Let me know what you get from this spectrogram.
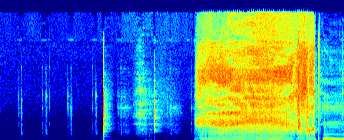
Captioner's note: slurping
